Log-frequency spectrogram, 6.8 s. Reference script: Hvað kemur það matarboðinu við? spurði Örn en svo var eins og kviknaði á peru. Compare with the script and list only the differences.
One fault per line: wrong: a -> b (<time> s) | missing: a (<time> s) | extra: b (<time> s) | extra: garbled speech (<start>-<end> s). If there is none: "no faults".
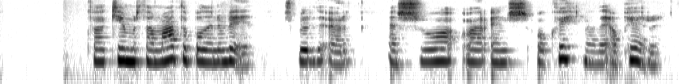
no faults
